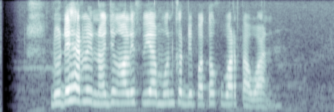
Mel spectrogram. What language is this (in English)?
Sundanese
